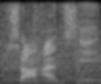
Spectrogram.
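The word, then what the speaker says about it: Shaanxi: The one is Shanxi and the other one is Sha'anxi.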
